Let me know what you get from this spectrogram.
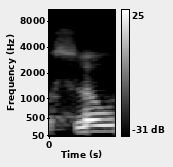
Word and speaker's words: sloe: Ja, det er, altså, vi staver det S-L-O-E, Altså slow som i slåen på engelsk. Ja. Øh, så, men når du udtaler det, så lyder det jo som en langsom død.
